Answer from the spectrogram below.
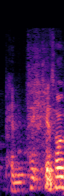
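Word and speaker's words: Benteke: 벤테테, 벤테케 선수의 조금 발음 좀 그렇죠.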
